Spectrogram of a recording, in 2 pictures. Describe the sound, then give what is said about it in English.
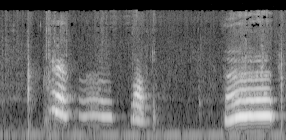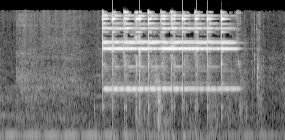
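Several short, harmonic trumpet calls from an emperor penguin father to his chick, the third loudest and longest, followed by the chick answering with a sustained high, thin whistle lasting over a second, over a steady low hum. “The father talks to the chick in his trumpet voice. The chick answers with a whistle.”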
